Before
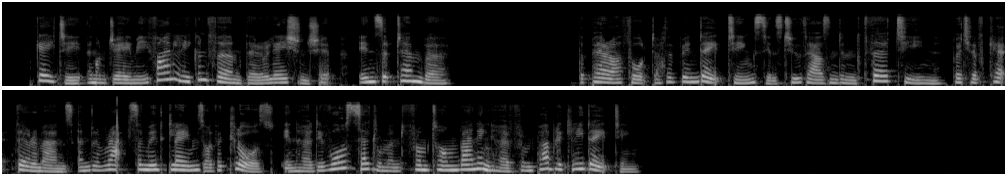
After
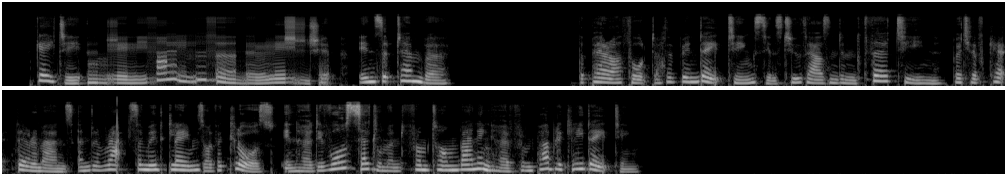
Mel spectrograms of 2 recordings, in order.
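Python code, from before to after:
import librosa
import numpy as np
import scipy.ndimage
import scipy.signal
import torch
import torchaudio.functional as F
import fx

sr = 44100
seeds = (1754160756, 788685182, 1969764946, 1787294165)

y = fx.spec_steps(x, sr, hold_ms=100, at=(0.86, 3.08))
y = fx.air_absorb(y, sr, metres=120.0, at=(9.81, 10.32))
y = fx.high_shelf(y, sr, hz=3500.0, db=9.5, at=(12.5, 13.99))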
